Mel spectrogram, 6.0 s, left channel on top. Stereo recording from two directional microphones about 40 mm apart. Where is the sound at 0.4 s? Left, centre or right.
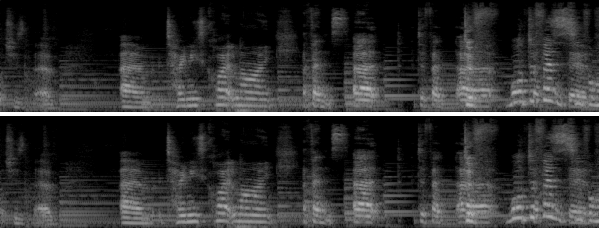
Right.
